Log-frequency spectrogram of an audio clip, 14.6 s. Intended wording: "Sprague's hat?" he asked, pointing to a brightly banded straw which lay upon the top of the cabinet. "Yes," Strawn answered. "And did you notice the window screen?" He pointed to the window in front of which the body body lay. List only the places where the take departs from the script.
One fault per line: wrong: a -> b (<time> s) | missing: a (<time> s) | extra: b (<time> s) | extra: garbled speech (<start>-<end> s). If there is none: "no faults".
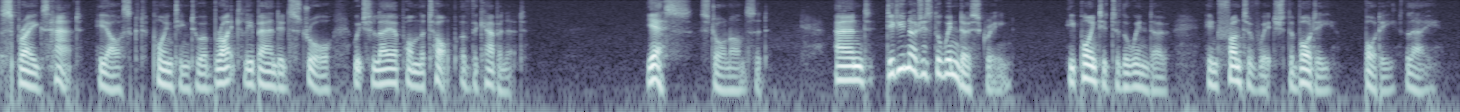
no faults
